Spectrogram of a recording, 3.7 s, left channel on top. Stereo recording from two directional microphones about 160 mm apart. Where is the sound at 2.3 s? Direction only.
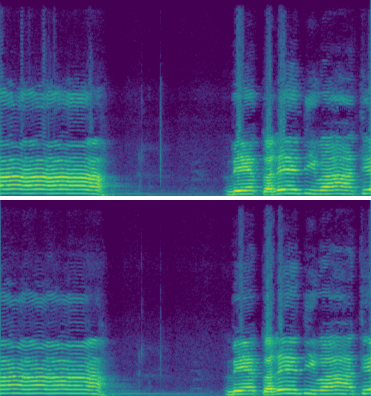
40° right (ahead or behind).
